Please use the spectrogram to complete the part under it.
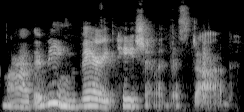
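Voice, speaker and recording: A woman doing an expressive read-aloud for young children, with questioning asides to her listeners. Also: mid-range voice, moderate pace, gravelly, echoey room, slight background noise.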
